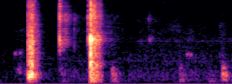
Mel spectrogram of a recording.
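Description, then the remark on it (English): A can of porter beer is cracked open: a few sharp metallic clicks and a short fizzy pop, followed by a couple of faint small knocks, with no voices. “Hear that, yeah, that was mm-hmm. a big daddy clap.”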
